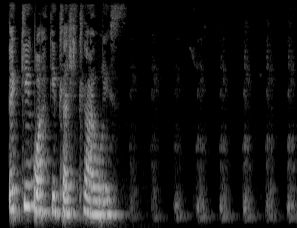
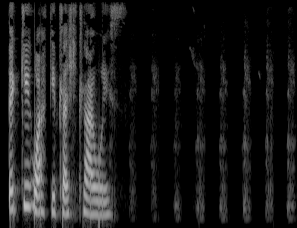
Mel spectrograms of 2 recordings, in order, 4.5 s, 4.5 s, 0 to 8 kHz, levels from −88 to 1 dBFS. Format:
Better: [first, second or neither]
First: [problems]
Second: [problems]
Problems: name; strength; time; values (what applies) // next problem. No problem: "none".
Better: second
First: room echo; dies away in 0.4 s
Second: none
